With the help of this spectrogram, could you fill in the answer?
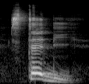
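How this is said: The word begins with an s sound. "words that start with S T"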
